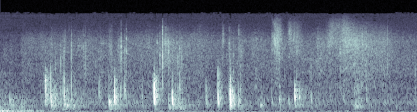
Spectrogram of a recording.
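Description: Footsteps of two people walking up to a judge's bench in a courtroom: a faint series of soft, irregular steps over a steady background hiss, with no voices.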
